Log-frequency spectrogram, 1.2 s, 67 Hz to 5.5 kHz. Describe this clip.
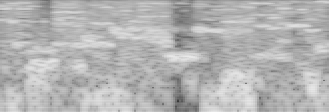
Speech with interactive crowd feedback recorded on Olympus DS-40 without editing or processing.
field-recording, protest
